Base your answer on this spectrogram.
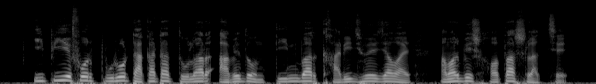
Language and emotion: Bengali, sad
